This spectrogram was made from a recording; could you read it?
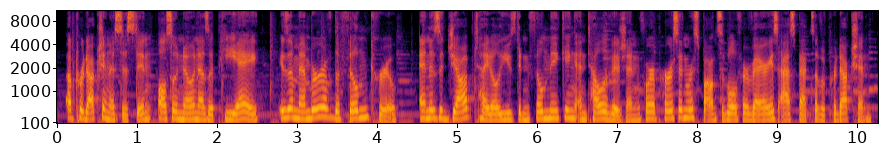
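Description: A woman's voice: medium pitch, darkish tone. A woman co-hosting a podcast, reading an article aloud and adding casual commentary. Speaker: podcast co-host.

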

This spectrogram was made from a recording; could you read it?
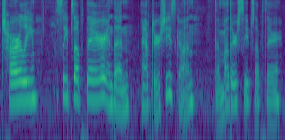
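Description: A woman with a medium-pitched voice who speaks quite slowly. She offers tentative explanations in casual podcast conversation as one of the hosts. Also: creaky. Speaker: podcast co-host. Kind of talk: casual film discussion.

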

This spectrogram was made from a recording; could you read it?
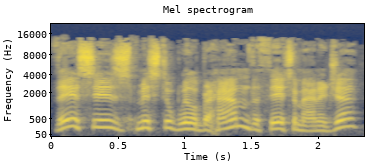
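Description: A man voicing an affable, wily music-hall company manager who talks politely and briskly. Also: medium pitch, sing-song, vocal fry, husky, exaggerated voice. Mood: presenting proudly.

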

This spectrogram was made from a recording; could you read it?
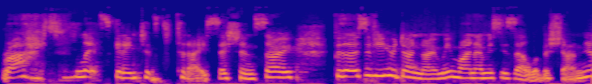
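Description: Woman host, mid-pitched, encouraging and upbeat. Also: dry recording. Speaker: host of a thesis support session. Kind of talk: online session hosting.

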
